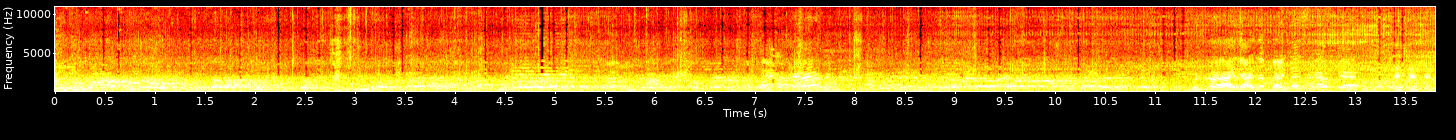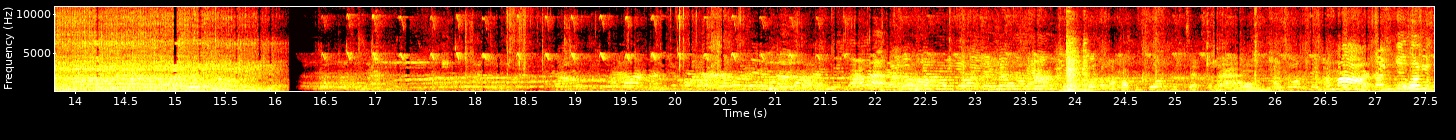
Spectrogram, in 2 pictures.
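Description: A crowd of men talk and call out nearby outdoors.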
